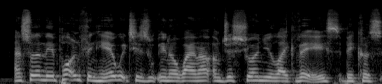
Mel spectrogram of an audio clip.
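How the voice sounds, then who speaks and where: Music plays in the background as a man talks at a very fast pace. His pitch variation is ordinary. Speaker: game development tutorial creator. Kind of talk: tutorial. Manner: halting, many fillers and restarts.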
